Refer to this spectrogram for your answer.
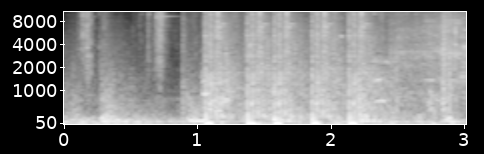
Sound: blam! blam! blam! blam! blam!

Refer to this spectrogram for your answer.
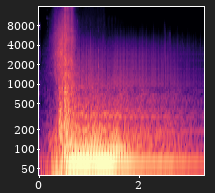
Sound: thud

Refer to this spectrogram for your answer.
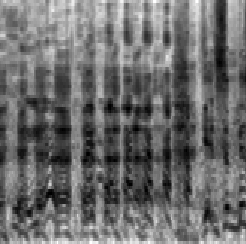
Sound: laughing

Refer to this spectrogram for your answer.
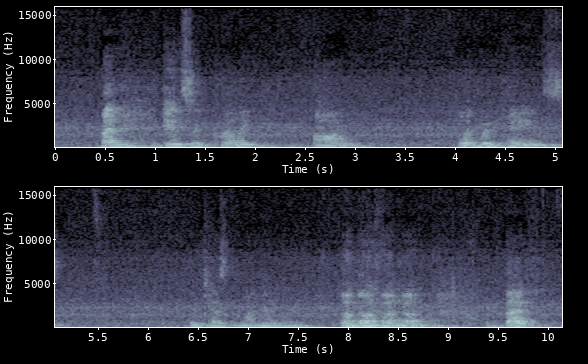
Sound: laughs

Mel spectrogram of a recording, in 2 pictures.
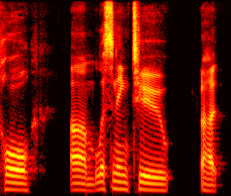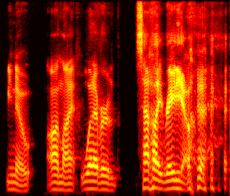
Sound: laughs

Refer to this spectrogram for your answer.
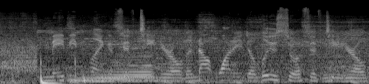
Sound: applause

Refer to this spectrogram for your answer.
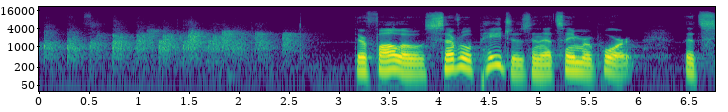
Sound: applause

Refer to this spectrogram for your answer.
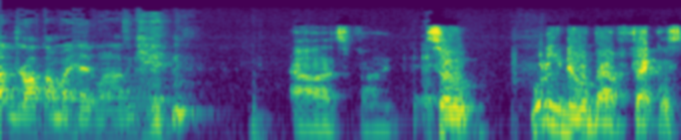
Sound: laughs

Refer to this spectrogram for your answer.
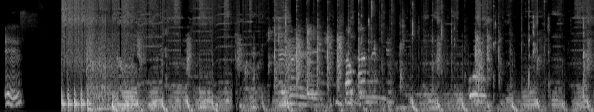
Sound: cheering and clapping

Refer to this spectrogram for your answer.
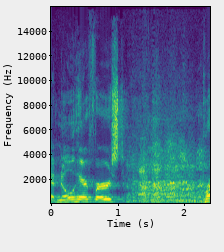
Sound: audience laughing

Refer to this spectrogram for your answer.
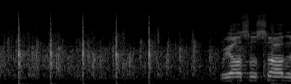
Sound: applause

